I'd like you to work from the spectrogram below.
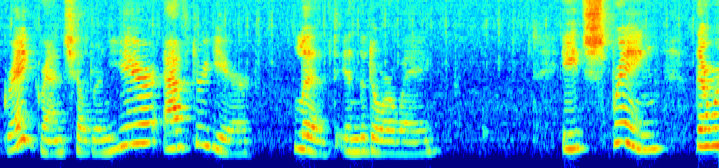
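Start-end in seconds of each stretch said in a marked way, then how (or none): none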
